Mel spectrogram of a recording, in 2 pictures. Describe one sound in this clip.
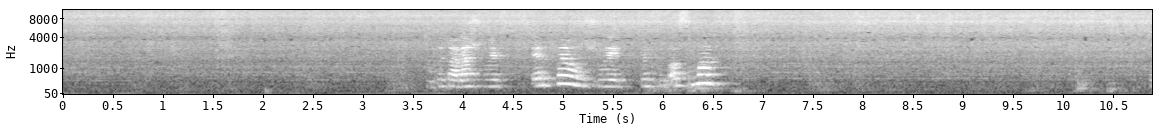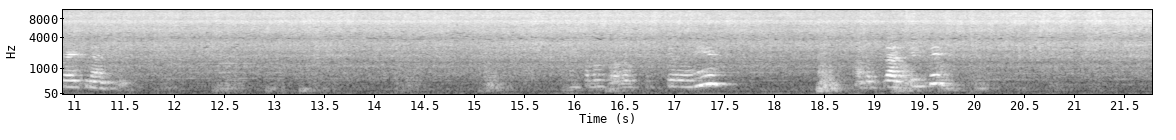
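A spatula stirs and scrapes food in a frying pan.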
